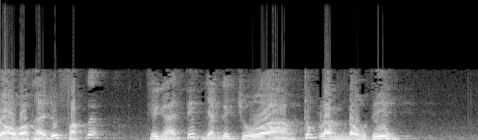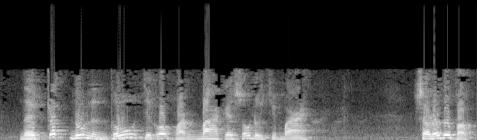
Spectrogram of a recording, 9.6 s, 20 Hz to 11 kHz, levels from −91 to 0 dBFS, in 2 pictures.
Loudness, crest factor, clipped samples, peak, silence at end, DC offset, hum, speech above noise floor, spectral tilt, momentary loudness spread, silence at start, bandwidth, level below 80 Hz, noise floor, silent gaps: -10 LUFS; 10 dB; 0.2%; 0 dBFS; 0 s; under 0.1%; none; 31 dB; -9.5 dB/octave; 7 LU; 0 s; 5.8 kHz; -36 dBFS; -40 dBFS; none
